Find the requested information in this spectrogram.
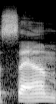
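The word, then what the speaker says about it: SIEM: problem right where the the Sam or the seam depending on how you pronounce it here the the Sam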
